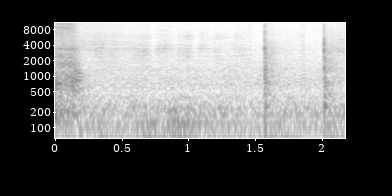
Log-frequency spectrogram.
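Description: Chalk scratching faintly on a chalkboard as a word is handwritten, with a sharper tap of the chalk about one and a half seconds in.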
